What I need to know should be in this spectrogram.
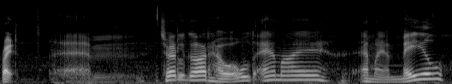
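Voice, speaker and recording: Man, late twenties, Danish accent, gravelly, casual stream chat, hesitant fillers. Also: sits high, sing-song, a little slow. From Denmark. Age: 20s. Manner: hesitant, many filler uhs, searching for English words. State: tired late at night. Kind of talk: casual live stream chat, reading chat questions.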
